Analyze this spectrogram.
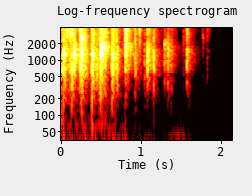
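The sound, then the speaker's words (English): A clapping sound effect played on At Home with Victoria to celebrate someone becoming an official member of the National Press Club: many quick overlapping hand claps in a steady flurry for nearly two seconds, then tapering off and cutting out abruptly. “I do feel like that we need to give you a clap now that you are an official member of the National Press Club.”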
